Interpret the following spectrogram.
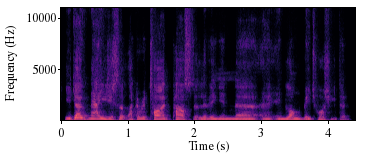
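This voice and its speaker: A British man from the United Kingdom hosts a poetry reading, speaking a little fast at a medium pitch. His style is effusive, digressive and conversational, mixing live event hosting with conversational interviewing.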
